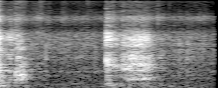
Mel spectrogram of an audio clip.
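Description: Vegetables are stir-fried in a pan, with two bursts of sizzling and spatula scraping, one at the start and a louder one midway, separated by a quieter hiss.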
